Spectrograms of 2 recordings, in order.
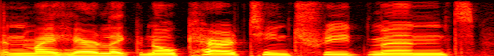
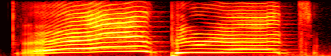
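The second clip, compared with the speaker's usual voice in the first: sassy; 8 dB louder, much slower than usual. Real, not acted. Sassy exclamation.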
